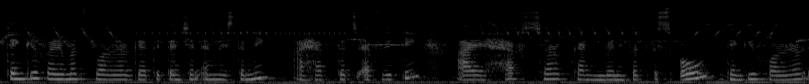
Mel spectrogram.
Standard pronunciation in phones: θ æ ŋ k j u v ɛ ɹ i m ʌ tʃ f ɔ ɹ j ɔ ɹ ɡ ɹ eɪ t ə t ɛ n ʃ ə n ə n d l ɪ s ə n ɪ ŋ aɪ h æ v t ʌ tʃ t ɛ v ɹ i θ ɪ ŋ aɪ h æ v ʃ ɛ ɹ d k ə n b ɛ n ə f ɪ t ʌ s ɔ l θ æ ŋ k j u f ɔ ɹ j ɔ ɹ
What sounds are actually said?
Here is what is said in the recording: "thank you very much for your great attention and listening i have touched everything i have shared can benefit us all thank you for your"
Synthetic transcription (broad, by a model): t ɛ ŋ k j u v ɛ ɹ i m ʌ tʃ f ɔ ɹ j ɔ ɹ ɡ eɪ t ə t ɛ n ʃ ə n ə n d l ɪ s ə n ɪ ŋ aɪ h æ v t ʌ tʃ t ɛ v ɹ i t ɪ ŋ aɪ h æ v s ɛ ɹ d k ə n b ɛ n ə f ɪ t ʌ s ɔ l t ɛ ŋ k j u f ɔ ɹ j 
